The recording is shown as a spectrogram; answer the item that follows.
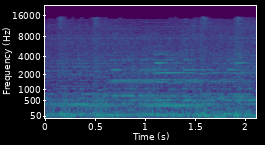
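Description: Dramatic TV-serial background score: a sustained chord of several held tones over a deep, steady rumbling drone.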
